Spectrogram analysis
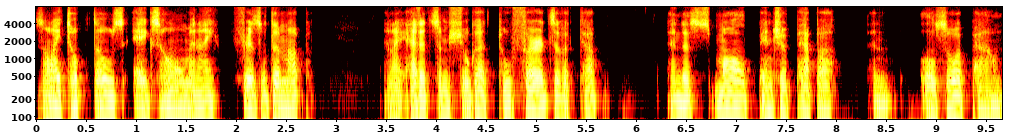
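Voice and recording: This man uses a put-on character voice, raspy and fairly low in pitch. He keeps a moderate pace with fairly even intonation.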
